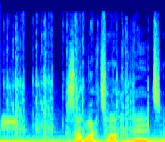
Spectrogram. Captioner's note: camera clicking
